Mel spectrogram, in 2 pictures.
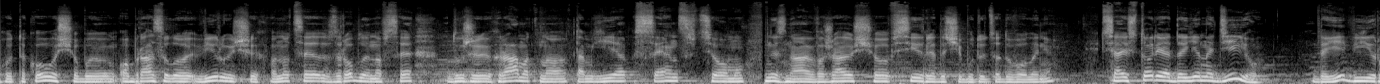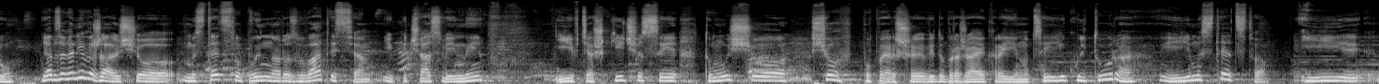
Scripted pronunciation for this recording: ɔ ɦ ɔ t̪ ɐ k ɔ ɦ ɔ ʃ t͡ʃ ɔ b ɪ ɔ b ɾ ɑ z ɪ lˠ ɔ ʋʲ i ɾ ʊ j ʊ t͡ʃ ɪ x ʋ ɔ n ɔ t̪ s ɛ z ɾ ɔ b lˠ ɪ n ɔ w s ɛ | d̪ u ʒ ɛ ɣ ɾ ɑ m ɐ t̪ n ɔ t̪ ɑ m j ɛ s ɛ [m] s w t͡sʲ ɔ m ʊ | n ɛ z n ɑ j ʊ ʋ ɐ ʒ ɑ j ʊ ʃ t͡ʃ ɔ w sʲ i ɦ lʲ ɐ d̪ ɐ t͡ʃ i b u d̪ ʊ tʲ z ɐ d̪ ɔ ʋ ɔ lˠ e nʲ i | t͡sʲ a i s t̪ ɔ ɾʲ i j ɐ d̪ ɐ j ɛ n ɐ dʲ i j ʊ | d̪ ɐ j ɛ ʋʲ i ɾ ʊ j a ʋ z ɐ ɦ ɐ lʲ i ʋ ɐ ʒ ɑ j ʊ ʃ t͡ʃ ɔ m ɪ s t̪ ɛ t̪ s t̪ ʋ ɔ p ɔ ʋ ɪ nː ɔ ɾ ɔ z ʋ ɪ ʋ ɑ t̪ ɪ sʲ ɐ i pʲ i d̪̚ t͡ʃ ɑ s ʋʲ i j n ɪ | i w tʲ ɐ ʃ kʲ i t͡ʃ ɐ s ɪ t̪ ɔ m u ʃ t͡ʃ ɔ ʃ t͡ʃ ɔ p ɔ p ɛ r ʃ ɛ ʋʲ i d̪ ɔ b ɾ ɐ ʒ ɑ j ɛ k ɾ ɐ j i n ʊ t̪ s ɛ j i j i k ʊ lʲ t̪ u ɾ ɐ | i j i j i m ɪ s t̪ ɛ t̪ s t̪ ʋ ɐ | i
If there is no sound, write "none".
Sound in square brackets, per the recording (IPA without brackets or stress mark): n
